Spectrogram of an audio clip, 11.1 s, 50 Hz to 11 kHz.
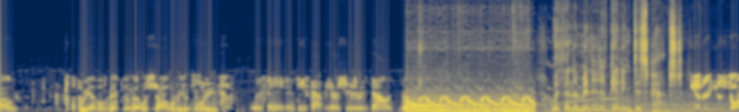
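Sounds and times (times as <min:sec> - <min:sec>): police siren yelping: 0:06.0 - 0:09.6
road noise: 0:06.1 - 0:11.0.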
